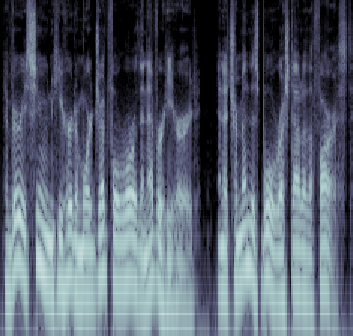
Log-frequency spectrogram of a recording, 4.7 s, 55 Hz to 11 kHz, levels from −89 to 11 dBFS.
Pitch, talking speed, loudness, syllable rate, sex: 115 Hz, 280 wpm, -14 LUFS, 6.3 syllables/s, male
